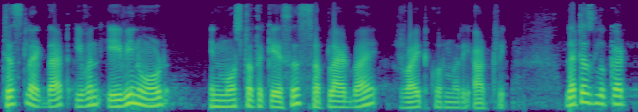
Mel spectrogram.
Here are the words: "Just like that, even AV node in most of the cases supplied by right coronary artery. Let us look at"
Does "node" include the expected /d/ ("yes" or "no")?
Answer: yes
